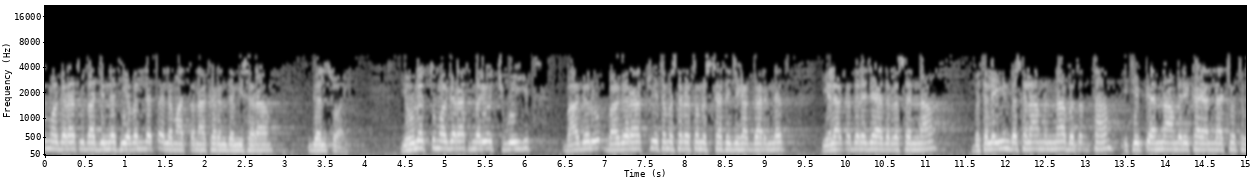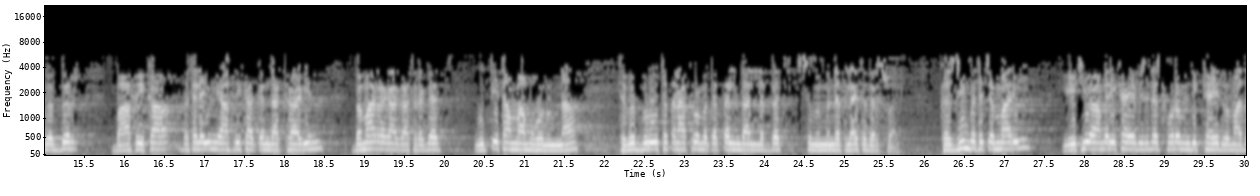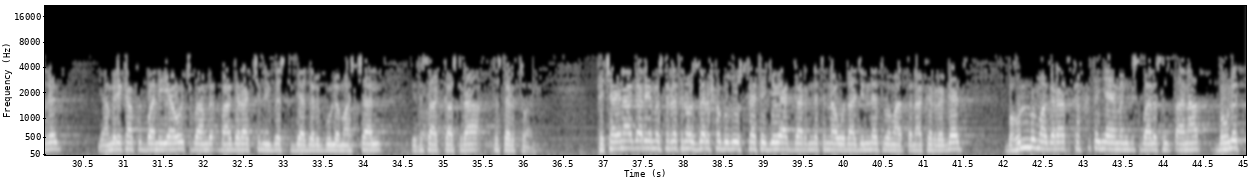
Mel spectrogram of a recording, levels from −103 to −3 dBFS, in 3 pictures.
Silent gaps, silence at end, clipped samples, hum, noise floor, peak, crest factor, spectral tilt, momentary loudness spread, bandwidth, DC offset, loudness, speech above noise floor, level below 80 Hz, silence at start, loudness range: none; 0 s; under 0.1%; none; -43 dBFS; -6 dBFS; 12 dB; -5.5 dB/octave; 7 LU; 5.8 kHz; under 0.1%; -17 LUFS; 26 dB; -48 dBFS; 0 s; 2 LU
